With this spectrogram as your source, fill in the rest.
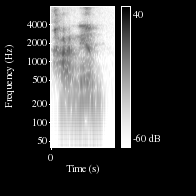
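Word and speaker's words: פנים: So they say it's pronounced panim. And I agree with that. Panim, it can be pronounced that way.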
